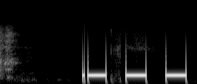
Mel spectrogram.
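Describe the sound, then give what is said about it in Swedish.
A telephone line tone sounds in three steady, evenly spaced, clear beeps after a brief faint rustle at the start; no one speaks. “Det är ju så här när man spelar in allting i en enda ström och bara ringer och ringer.”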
